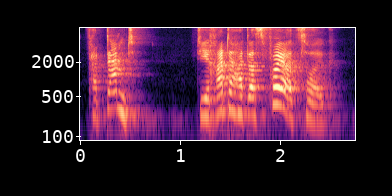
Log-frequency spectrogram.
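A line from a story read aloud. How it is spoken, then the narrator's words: Called out. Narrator (German): rief er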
